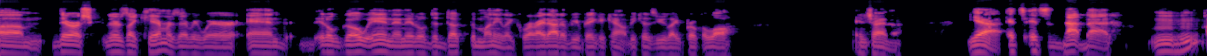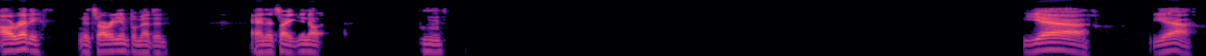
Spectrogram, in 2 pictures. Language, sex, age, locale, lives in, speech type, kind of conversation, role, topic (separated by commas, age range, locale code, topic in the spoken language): English, male, 30-34, en-US, United States, conversation, unstructured, none, How do you think facial recognition technology will impact our privacy and daily lives?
